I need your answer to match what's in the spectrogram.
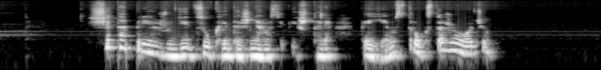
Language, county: Lithuanian, Marijampolė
